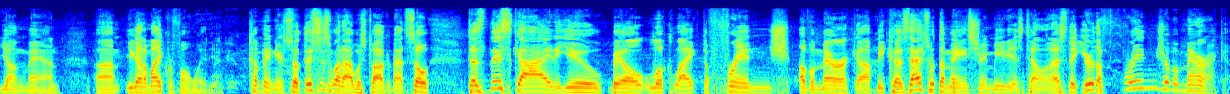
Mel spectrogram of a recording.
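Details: Adult man speaking; Normal speech.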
